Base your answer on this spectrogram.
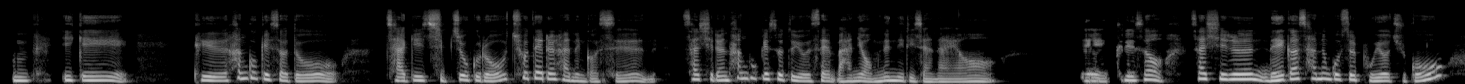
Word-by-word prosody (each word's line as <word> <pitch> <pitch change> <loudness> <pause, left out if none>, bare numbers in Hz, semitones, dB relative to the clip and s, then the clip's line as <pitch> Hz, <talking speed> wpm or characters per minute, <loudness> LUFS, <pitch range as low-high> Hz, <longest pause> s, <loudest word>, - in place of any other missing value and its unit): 음 175 -1 +3 0.3
이게 190 -5 +1 0.6
그 180 -3 +1
한국에서도 170 - -1 0.4
자기 170 +3 0
집 175 -4 -1
쪽으로 180 -1 +1
초대를 265 0 0
하는 175 -9 -2
것은 140 -1 -5 0.3
사실은 225 -5 0
한국에서도 245 -4 -1
요새 155 +1 -1
많이 145 +3 -1
없는 155 +6 +2
일이잖아요. 130 -2 -3 0.8
네. 155 -3 -1
그래서 190 0 0 0.3
사실은 240 -5 +5
내가 210 +9 +5
사는 260 -1 +1
곳을 225 -2 +1
보여주고 165 - 0
180 Hz, 240 characters per minute, -23 LUFS, 155-230 Hz, 0.8 s, 사실은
